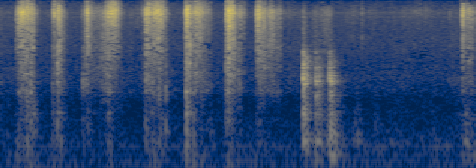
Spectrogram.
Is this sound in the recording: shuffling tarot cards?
yes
